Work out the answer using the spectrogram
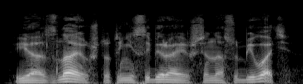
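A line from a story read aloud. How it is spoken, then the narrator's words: Said calmly. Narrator (Russian): спокойно сказал Нанка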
